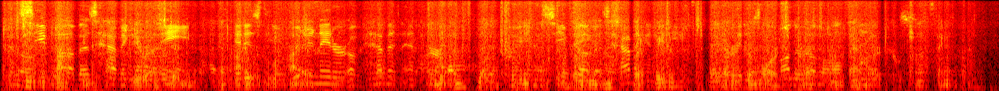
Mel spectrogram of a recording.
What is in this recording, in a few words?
male inst src; SiSEC08; SiSEC underdetermined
